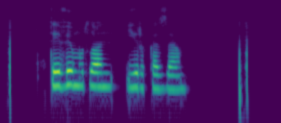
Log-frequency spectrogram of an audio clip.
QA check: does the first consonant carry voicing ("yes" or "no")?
no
